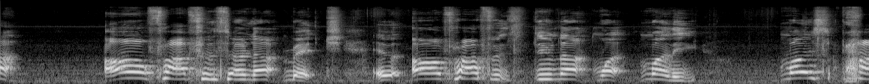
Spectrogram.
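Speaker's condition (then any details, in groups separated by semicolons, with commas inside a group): Cerebral palsy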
